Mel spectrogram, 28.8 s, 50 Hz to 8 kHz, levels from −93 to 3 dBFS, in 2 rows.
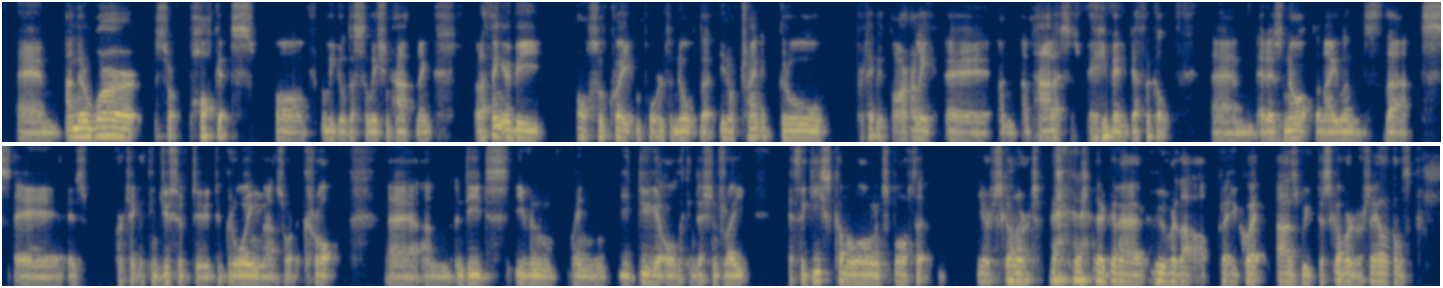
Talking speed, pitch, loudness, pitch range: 185 wpm, 110 Hz, -26 LUFS, 100-125 Hz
